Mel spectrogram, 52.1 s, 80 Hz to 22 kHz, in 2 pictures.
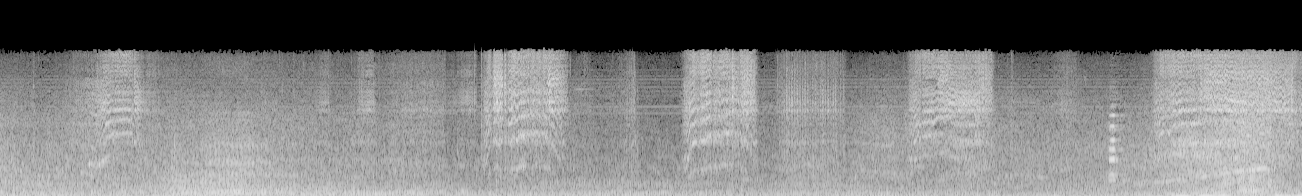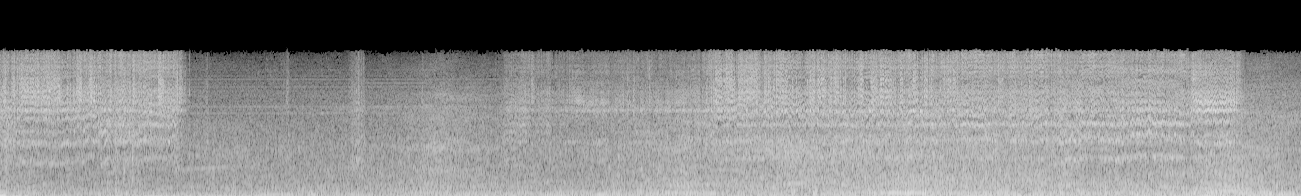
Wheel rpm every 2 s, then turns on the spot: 10, 60, 10, 10, 40, 100, 10, 90, 20, 80, 10, 40, 140, 100, 100, 0, 0, 0, 40, 50, 90, 110, 110, 110, 110, 50.
16-18 20-22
